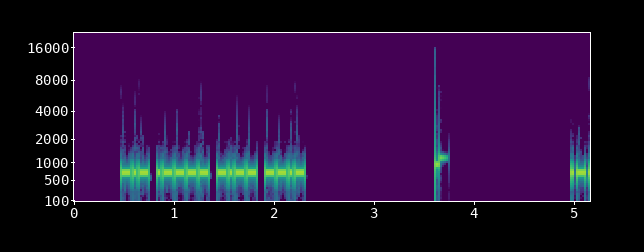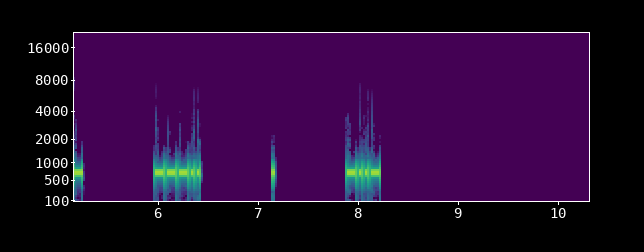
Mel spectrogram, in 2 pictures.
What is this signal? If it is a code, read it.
Morse code, heard as a keyed tone, about 40 wpm, spaced as for 17 wpm, 700 Hz. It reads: K1YQ W8EX
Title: USA Call Signs - 4 Characters - 8x Character Spacing - 40wpm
